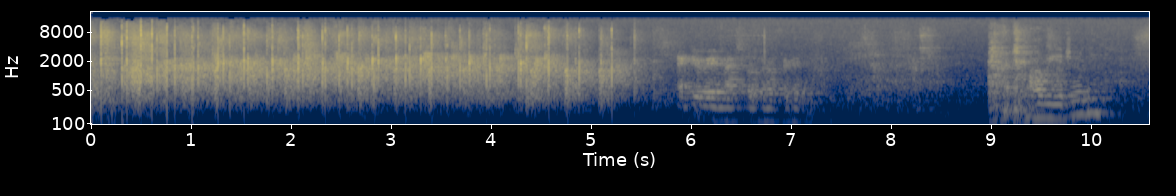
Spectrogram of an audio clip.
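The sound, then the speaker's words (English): A lecture audience applauds a visiting professor with dense, steady clapping that lasts about five seconds and then gives way to a person talking. “And please give uh, Professor Rallo a hand.”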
